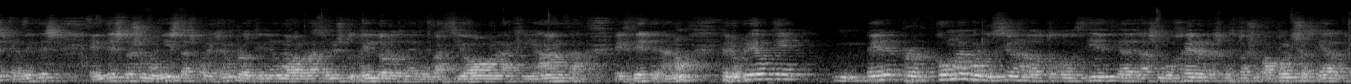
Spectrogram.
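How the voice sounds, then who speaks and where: A woman's voice: low-pitched, steady tone, fairly quick, warm tone, a little hiss or hum. Older woman speaking from an echoey hall. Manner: hesitant, thinking aloud with fillers. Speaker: audience member commenting. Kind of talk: spontaneous academic comment. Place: university lecture hall. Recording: distant, very echoey lecture hall.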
